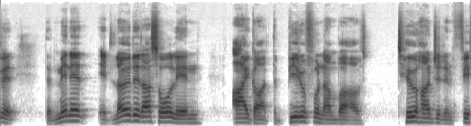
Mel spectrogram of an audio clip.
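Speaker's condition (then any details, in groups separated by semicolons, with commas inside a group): No condition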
